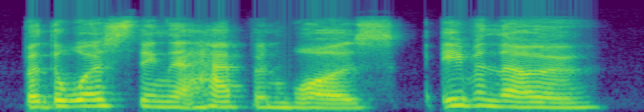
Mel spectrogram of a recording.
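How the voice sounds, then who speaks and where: A woman speaks in an Australian accent. Her intonation stays fairly even. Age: 60s. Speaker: panel guest, religious abuse survivor. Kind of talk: group discussion and presentation.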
